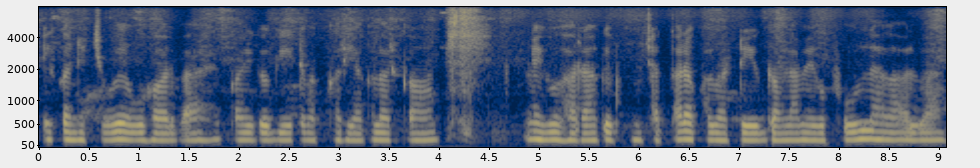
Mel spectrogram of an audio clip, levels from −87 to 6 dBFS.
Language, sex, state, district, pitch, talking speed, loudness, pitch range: Bhojpuri, female, Uttar Pradesh, Deoria, 160 Hz, 160 wpm, -25 LUFS, 155-165 Hz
